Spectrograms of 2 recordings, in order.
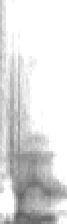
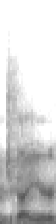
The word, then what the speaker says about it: Jair: So it is interesting how to answer your question, it's Jair, but I respond.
